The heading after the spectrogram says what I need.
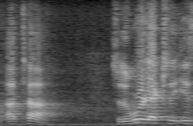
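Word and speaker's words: אתה: At, it's written At. It's pronounced Ata.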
